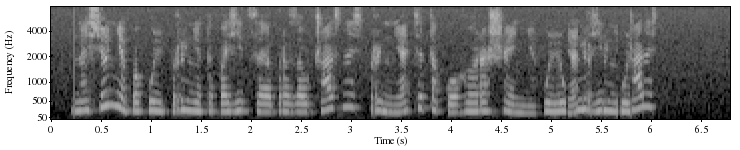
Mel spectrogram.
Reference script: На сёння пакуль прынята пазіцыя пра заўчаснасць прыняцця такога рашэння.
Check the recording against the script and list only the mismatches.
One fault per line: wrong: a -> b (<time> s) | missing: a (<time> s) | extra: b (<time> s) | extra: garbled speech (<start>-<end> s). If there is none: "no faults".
extra: garbled speech (4.9-6.0 s)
